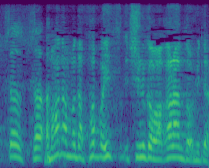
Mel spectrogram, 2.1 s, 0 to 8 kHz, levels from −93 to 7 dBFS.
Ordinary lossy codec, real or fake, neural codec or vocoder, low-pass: none; real; none; 7.2 kHz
